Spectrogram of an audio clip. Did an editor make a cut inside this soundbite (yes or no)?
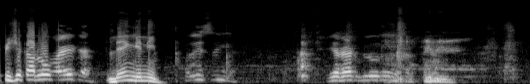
no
